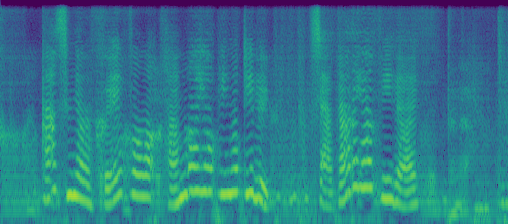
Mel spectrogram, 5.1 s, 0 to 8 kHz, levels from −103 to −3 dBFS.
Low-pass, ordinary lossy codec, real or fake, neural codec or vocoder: 7.2 kHz; none; fake; codec, 16 kHz, 0.5 kbps, FreqCodec, smaller model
